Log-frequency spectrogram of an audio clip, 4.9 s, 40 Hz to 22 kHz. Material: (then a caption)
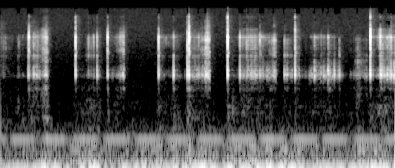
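Metal. Long acrylic nails scratch across the top of a rectangular, hollow metal 3Dio microphone housing in quick, uneven strokes. Each short, bright scratch centers around 1 kHz with a high hiss above, over a steady low hum throughout.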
